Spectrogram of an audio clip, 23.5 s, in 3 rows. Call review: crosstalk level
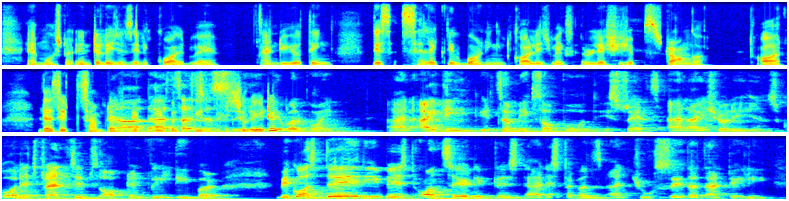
present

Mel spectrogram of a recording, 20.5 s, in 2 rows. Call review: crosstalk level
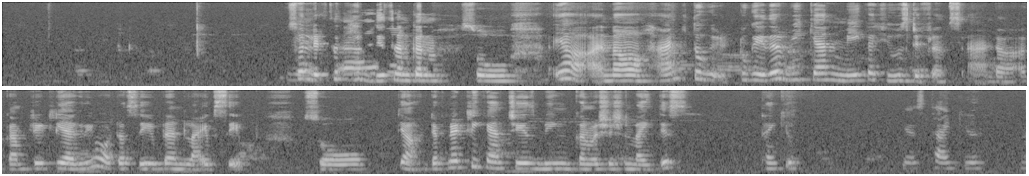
present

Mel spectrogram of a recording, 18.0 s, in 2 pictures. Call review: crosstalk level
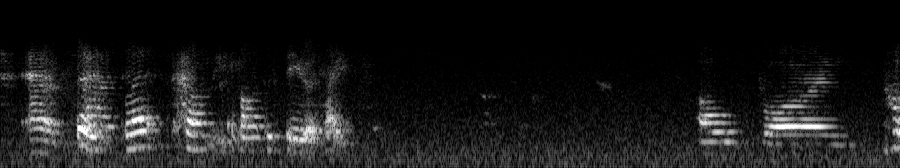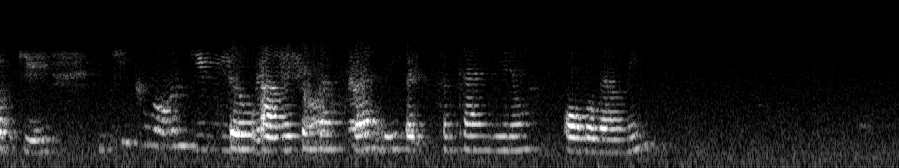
present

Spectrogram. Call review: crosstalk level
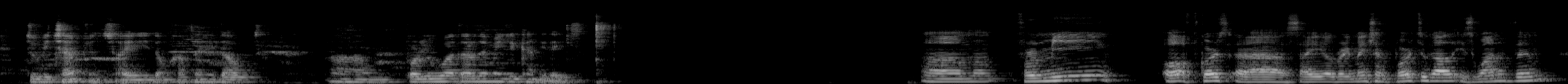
none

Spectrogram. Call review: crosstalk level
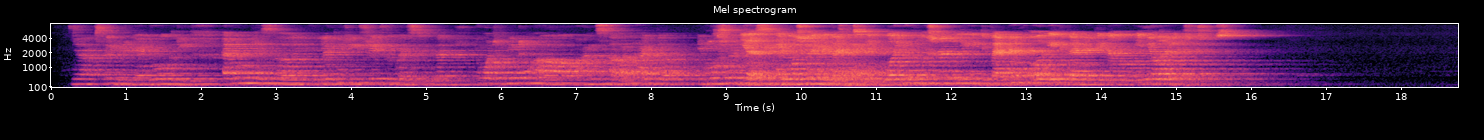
present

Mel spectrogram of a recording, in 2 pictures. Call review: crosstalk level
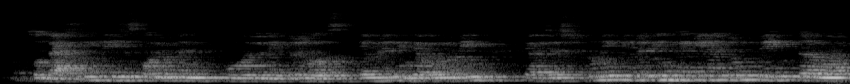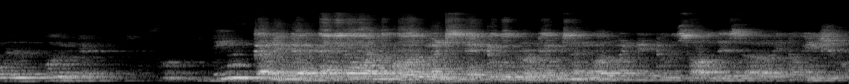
present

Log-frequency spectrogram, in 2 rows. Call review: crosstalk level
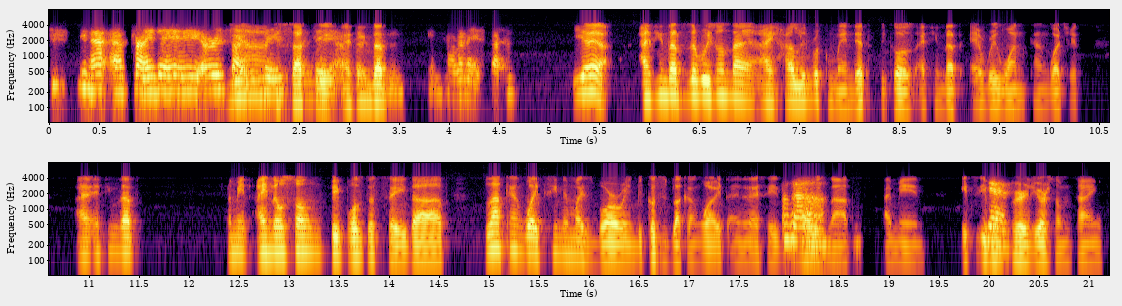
present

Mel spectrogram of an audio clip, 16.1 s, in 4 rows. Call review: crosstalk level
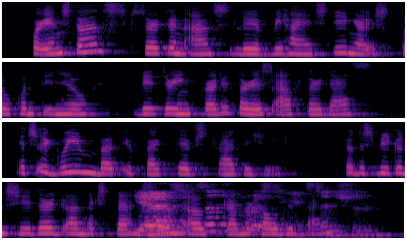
present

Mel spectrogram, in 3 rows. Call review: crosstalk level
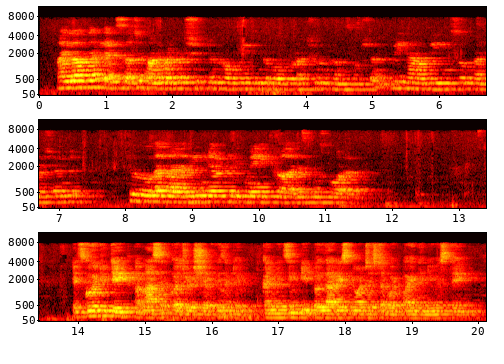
none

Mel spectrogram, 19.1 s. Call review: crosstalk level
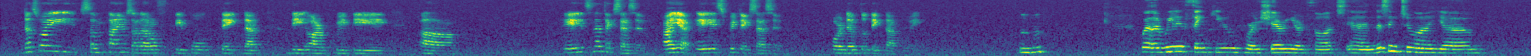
none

